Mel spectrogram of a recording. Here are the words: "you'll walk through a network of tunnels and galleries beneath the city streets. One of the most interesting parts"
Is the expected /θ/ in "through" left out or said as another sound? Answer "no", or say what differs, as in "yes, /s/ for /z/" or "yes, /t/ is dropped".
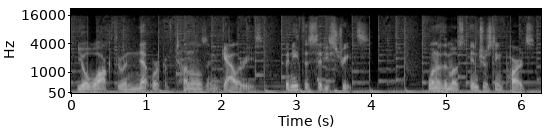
no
